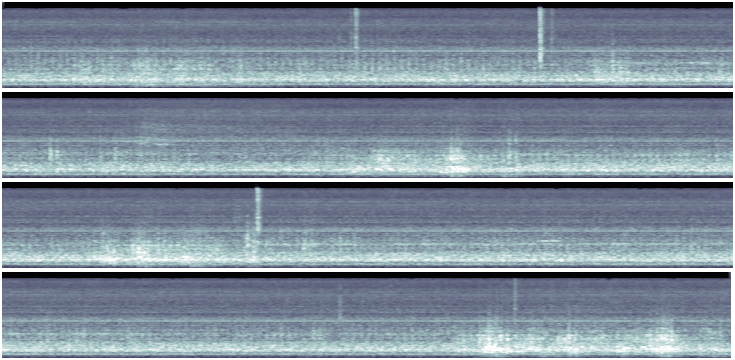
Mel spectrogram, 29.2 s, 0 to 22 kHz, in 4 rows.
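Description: Steady running noise inside the cab of an Intercity train's control car rolling through a rail yard: a constant hum under a rumble of wheels on track, with short louder rattles about 12 and 16 seconds in and twice near the end, where the wheels cross points.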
